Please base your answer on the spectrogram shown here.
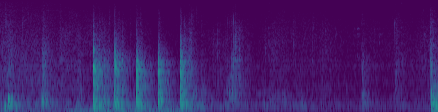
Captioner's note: knocking at door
